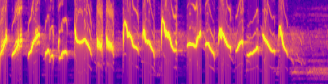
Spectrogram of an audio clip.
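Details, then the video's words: White-eye song, a fast even series of looping, high whistled notes, each slurring up and down, about four per second. "suara burung plecci"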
